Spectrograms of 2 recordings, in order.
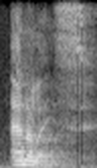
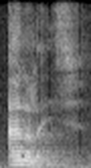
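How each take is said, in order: Both takes have the same delivery.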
